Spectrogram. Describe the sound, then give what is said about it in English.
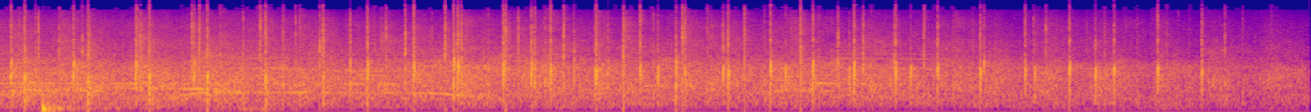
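A room full of people applauds the Edgewood staff, dense overlapping claps forming a steady, fairly loud wash that holds evenly for several seconds with a slight murmur underneath. “If we could give them a big round of applause.”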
